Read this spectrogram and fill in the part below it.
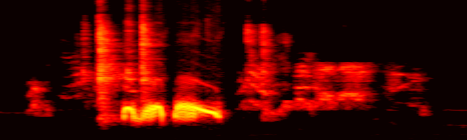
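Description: A dove coos close by in deep, rounded notes.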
